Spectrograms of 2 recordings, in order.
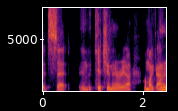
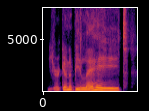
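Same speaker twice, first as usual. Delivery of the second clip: slow, impish half-whisper, "late" drawn out; 2 semitones higher, 3 dB louder than usual. Retelling a voice heard in bed before work: imitating a mischievous little female voice. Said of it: "this mischievous little female voice".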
